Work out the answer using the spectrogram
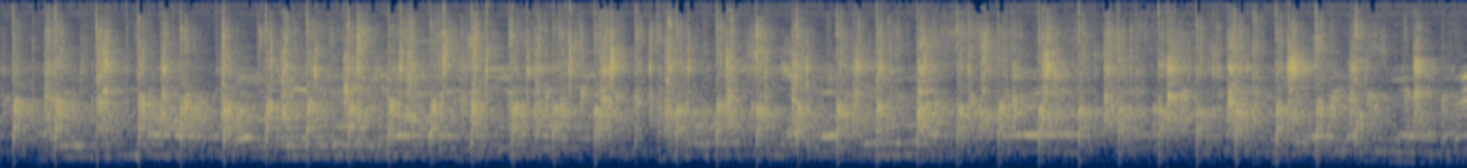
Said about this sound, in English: Let's clap our hands to God today.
